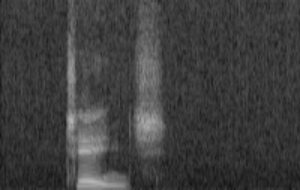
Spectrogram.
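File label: "change", Nigerian Pidgin, female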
